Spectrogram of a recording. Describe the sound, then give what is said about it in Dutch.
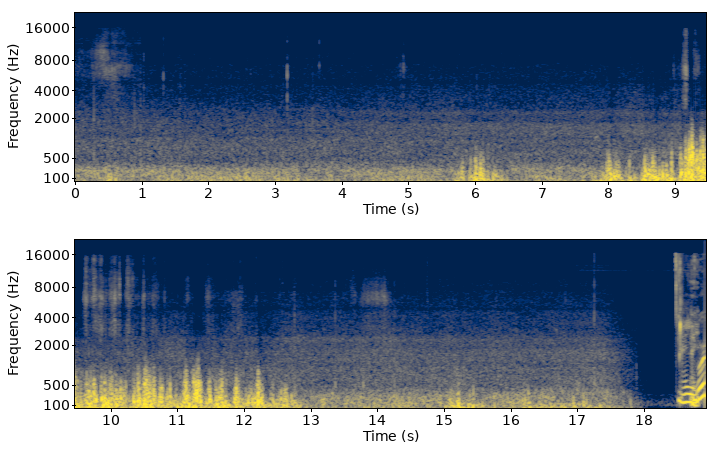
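Marram grass rustles and hisses in gusting wind, the steady rush swelling into a stronger, choppier gust midway before easing off and cutting out near the end. “we kunnen heel nog even naar het helmgas luisteren.”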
